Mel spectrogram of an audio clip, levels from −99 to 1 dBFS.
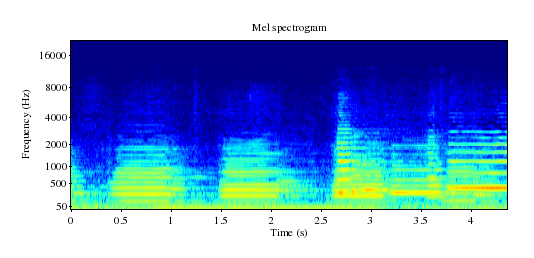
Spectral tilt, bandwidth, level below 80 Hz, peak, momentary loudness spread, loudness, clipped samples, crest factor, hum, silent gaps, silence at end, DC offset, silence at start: -8 dB/octave; 7.6 kHz; -48 dBFS; -18 dBFS; 15 LU; -36 LUFS; under 0.1%; 18 dB; none; none; 0 s; under 0.1%; 0 s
